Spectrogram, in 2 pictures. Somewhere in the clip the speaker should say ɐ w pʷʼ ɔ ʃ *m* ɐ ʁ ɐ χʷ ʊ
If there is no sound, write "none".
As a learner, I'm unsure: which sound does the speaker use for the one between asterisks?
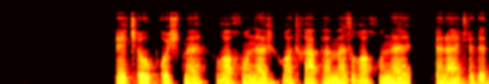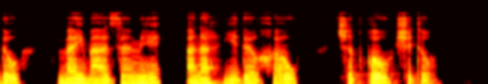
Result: m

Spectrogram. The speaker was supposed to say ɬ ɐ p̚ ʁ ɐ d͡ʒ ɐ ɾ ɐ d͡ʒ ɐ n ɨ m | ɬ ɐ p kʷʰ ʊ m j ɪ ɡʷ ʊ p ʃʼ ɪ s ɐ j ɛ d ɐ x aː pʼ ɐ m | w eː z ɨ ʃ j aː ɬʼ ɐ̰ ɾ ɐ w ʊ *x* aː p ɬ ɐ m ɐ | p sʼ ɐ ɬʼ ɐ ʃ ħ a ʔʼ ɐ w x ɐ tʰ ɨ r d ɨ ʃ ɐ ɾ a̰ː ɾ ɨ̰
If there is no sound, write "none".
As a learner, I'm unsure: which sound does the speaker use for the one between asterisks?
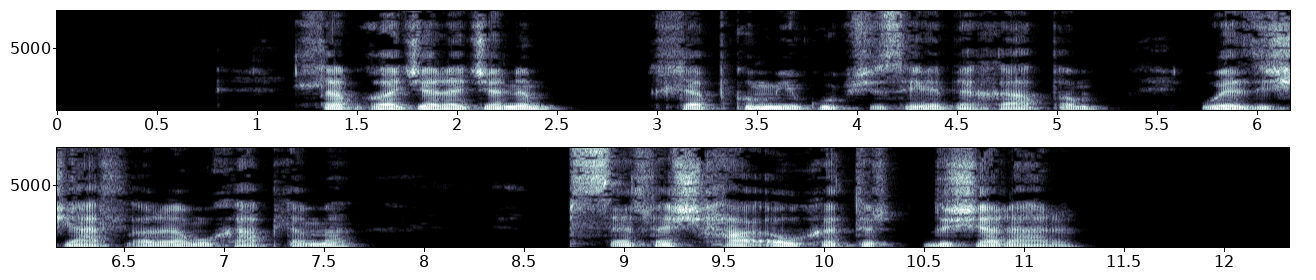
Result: x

